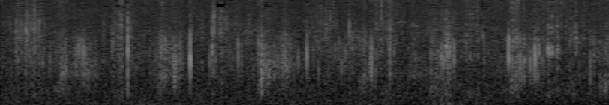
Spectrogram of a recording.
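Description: Footsteps of a person walking, a couple of steps a second.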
